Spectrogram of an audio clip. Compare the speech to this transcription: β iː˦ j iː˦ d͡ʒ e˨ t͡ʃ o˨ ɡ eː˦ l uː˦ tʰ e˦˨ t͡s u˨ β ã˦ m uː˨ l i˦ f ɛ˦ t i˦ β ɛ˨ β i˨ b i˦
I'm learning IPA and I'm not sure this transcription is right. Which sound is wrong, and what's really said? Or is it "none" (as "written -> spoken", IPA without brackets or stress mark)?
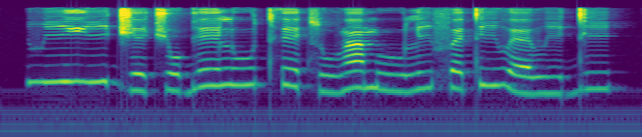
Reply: b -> d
